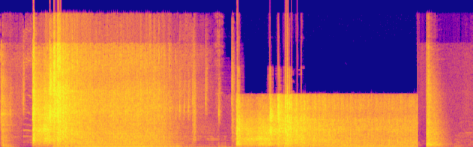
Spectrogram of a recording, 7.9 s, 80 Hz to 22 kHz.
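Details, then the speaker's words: First-gen Chevy S10 with swapped 5.7 Vortec V8, first crank after finishing wiring: brief crank, then it catches at once and runs with a strong, even firing rumble; clean, healthy first start. "Heck yeah, thing fires right up. So we're pretty close. Things looking great."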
